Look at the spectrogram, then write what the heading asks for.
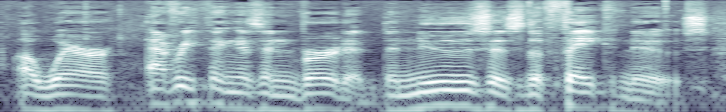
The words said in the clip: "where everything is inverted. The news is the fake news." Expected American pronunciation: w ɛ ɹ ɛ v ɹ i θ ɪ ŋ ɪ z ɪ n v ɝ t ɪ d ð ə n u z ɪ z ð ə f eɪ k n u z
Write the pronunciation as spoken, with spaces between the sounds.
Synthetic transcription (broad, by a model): w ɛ ɹ ɛ v ɹ i θ ɪ ŋ ɪ z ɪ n v ɝ t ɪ d ð ə n u z ɪ z ð ə f eɪ k n u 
